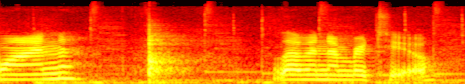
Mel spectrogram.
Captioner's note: knife clinking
